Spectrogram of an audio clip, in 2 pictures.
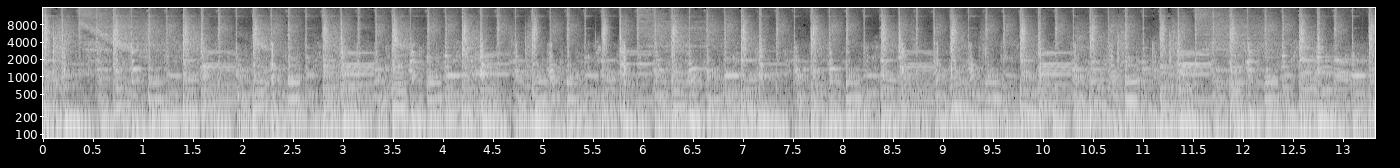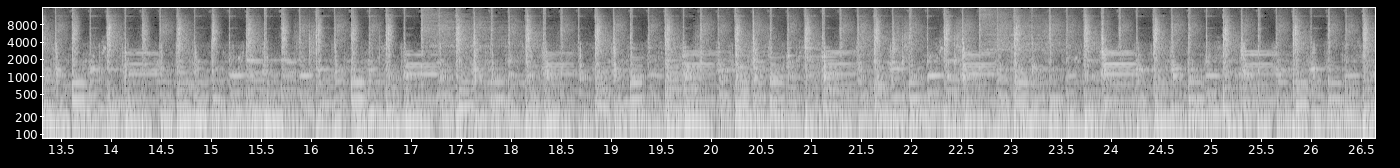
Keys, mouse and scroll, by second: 0.0-0.8 typing, 0.3 middle click, 0.5 click, 0.8 middle click, 1.1 middle click, 1.8 shift+middle click, 1.9-14.3 typing, 2.2 middle click, 2.5 click, 2.8 middle click, 3.0 shift+middle click, 3.4 middle click, 4.0 middle click, 4.3 middle click, 4.7 middle click, 5.0 Tab, 5.1 middle click, 5.4 shift+middle click, 5.5 scroll up 2, 5.8 middle click, 5.8 scroll down 5, 6.0 shift+middle click, 6.5 Tab, 7.7 Tab, 7.7 middle click, 7.8 Tab, 8.1 middle click, 8.4 shift+scroll up 1, 8.8 shift+middle click, 9.1 Tab, 9.2 middle click, 9.4 middle click, 9.6 middle click, 9.7-10.3 scroll down 3, 9.8 click, 10.0 shift+middle click, 10.6 click, 10.7 middle click, 10.8 Tab, 10.9 Tab, 11.0 middle click, 11.3 middle click, 11.3 scroll up 3, 11.6 alt+m, 11.7 click, 11.8 shift+click, 12.0 middle click, 12.2 ctrl+e, 12.6 middle click, 12.8 middle click, 13.0 Tab, 13.2 middle click, 13.4 click, 13.7 middle click, 14.0 middle click, 14.1 shift+middle click, 14.6 Tab, 14.7 click, 14.9 middle click, 15.1 scroll down 1, 15.2 scroll up 2, 15.2 shift+middle click, 15.6 shift+middle click, 15.8 shift+d, 16.0 middle click, 16.3 1, 16.4 alt+m, 16.6 shift+middle click, 16.8 click, 17.1 middle click, 17.1 Tab, 17.7 middle click, 17.8 click, 18.1 middle click, 18.1-19.2 typing, 18.2 middle click, 18.4 middle click, 18.6 middle click, 18.6 scroll up 2, 18.7 middle click, 19.1 middle click, 19.4 click, 19.6 middle click, 19.9-20.5 scroll up 2, 20.0 shift+middle click, 20.1 shift+click, 20.3 middle click, 20.5 shift+middle click, 20.8-26.6 typing, 21.1 Tab, 21.1 shift+middle click, 21.6 middle click, 21.7 middle click, 22.0 scroll down 4, 22.3 scroll up 5, 22.4 middle click, 22.7 shift+middle click, 22.9 scroll up 1, 23.2 middle click, 23.4 middle click, 23.7 middle click, 23.9 click, 23.9 middle click, 24.0 scroll up 2, 24.2 middle click, 24.4 Tab, 24.7 middle click, 24.8 scroll down 4, 24.8 middle click, 25.1 middle click, 25.3 middle click, 25.6 middle click, 25.7 Tab, 25.8 middle click, 26.0 middle click, 26.1 middle click, 26.2 ctrl+r, 26.4 click, 26.5 middle click, 26.5-26.6 scroll up 2.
